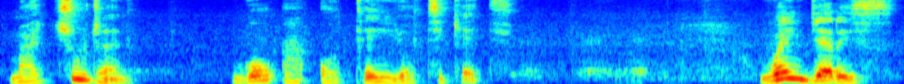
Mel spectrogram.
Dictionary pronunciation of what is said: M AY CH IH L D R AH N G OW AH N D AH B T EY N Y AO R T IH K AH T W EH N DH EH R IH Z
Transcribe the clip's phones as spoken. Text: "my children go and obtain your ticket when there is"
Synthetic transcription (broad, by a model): M AY CH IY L D R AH N G OW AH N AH T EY N Y AO T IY K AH T W EH N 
